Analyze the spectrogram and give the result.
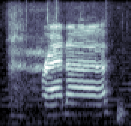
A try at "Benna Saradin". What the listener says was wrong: No R.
